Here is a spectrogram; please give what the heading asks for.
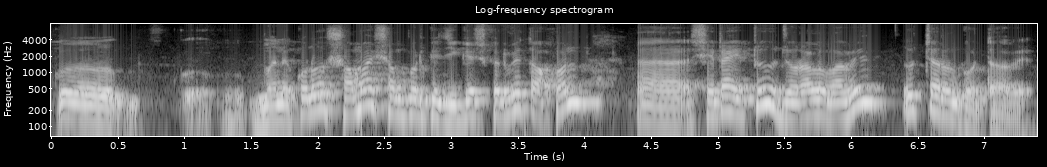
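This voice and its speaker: A man teaches an English textbook lesson, explaining in Bengali and then reading English sentences very slowly, leaning on the stressed words. His voice is mellow and rather high, with a lively, swinging pitch. The recording sounds echoey, like a bare room. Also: dull audio, a little hiss or hum. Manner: hesitant fillers between phrases.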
